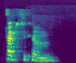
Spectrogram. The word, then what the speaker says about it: capsicum: How do you say that word? – Capsicum. – Capsicum? – That's right.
